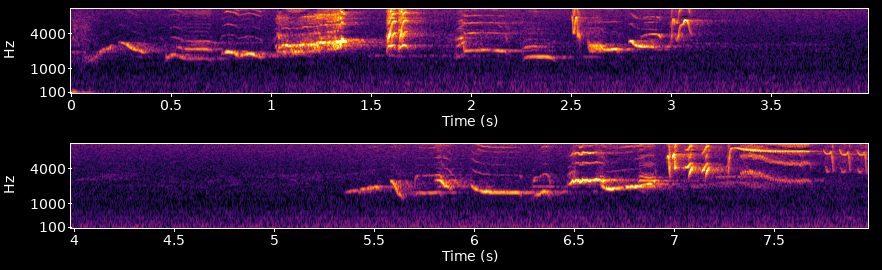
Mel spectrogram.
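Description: A blackbird sings in two fluting, warbling phrases with a pause between, rich whistled notes ending in thin twittering, heard outdoors over a steady low background rumble.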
